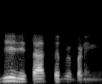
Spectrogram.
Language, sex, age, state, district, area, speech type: Urdu, male, 18-30, Uttar Pradesh, Lucknow, urban, conversation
